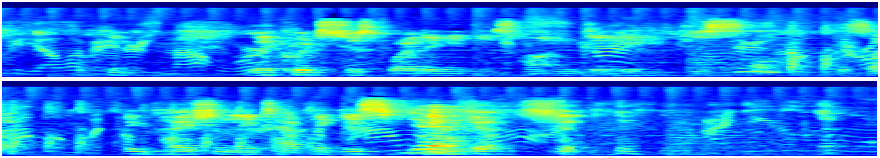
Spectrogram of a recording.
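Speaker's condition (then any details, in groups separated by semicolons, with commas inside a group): No condition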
